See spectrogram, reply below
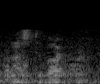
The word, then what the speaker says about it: Ashtavakra: Ashtavakra.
